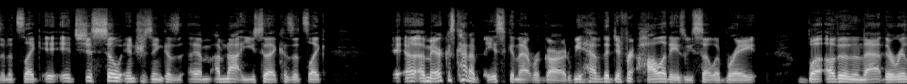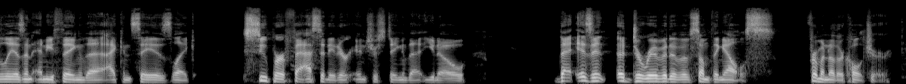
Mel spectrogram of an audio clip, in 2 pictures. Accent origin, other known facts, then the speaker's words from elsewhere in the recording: Grand Rapids, Michigan, United States; my hometown of Grand Rapids, Michigan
